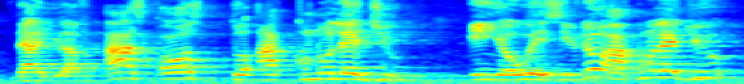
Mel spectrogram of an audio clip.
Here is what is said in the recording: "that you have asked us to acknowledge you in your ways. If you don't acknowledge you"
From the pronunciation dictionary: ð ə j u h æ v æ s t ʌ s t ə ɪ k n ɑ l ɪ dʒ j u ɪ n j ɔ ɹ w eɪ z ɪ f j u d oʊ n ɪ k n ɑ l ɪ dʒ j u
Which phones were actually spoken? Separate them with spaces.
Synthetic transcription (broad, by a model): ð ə j u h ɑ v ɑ s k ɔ s t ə ɪ k n ɑ l ɪ dʒ j u ɪ n j ɔ w eɪ s ɪ f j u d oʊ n ɪ k n ɑ l ɪ dʒ j u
